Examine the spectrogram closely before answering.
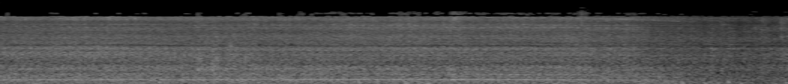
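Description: Heavy diesel truck engine running under load as the semi tractor pulls the house away, with a steady drone that stops about six seconds in, after which the sound grows quieter.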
